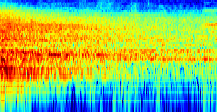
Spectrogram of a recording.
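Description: A steady hum in several tones over faint sports-hall background noise, slowly fading.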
